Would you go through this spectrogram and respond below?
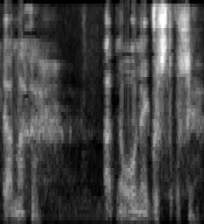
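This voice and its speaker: Very deep-voiced earnest Filipino lawyer. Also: male voice, fairly even intonation, measured pace, a bit bright, slight background noise. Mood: quietly candid. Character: principled Filipino male lawyer, earnest, telling his life story. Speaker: drama actor. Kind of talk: Filipino radio drama acting.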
